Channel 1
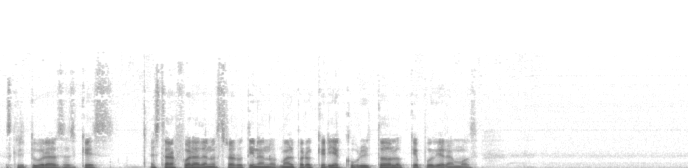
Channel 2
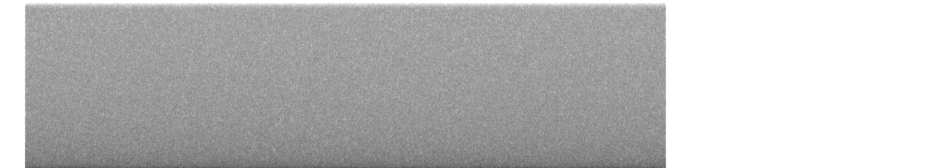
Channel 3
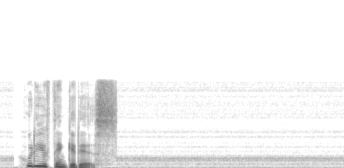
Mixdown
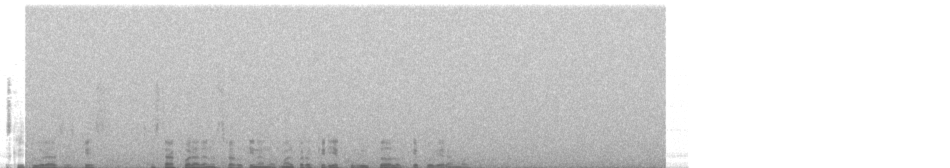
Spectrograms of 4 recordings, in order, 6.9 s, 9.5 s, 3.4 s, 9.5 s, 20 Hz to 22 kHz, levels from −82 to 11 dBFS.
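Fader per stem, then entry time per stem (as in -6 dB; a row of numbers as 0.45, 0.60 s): -1.5 dB, -14.0 dB, off; 0.00 s, 0.00 s, off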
